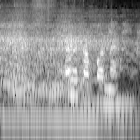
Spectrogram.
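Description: A motor vehicle engine running close by as a steady low drone, with faint voices in the background.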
